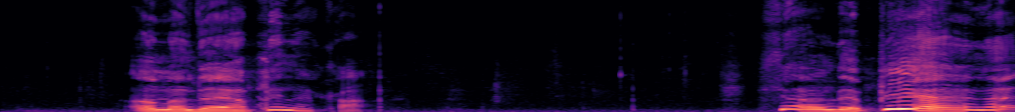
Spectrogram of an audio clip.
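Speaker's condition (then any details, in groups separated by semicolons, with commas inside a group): Cerebral palsy; involuntary hand movements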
